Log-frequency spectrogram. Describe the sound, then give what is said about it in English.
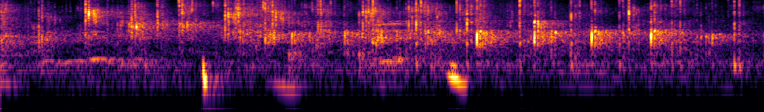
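A few scattered, sparse claps from a small group of listeners during a morning sermon, irregular, with faint murmur and some voices in the background. “I got a couple of clappers.”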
